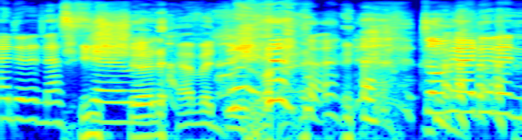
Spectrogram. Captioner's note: laughing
